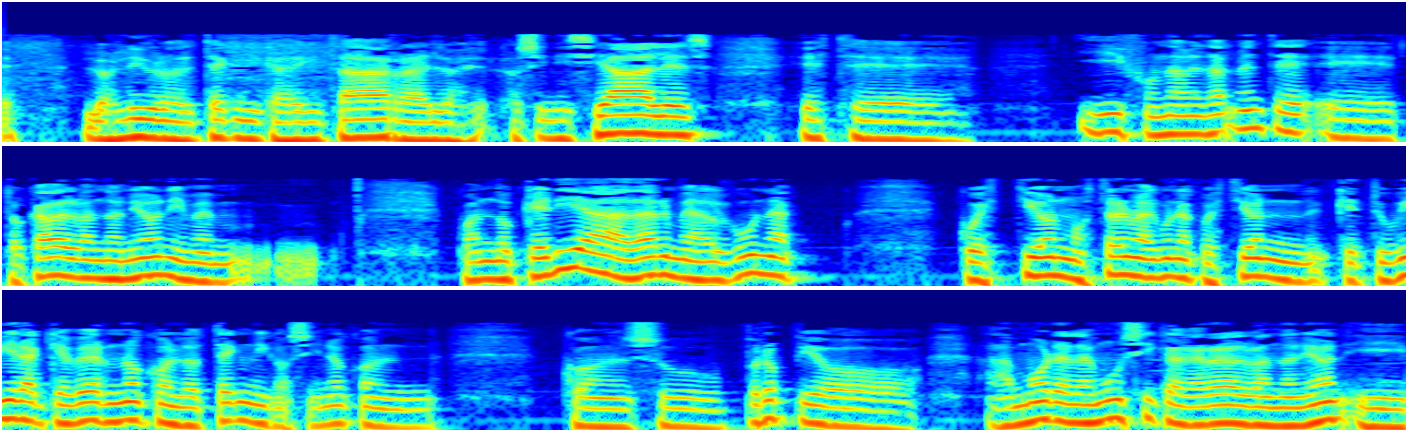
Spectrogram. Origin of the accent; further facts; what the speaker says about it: Granadero Baigorria, Santa Fe, Argentina; Mirá, en realidad Granadero Baigorria es una ciudad bastante importante. No es grande como Rosario, no tiene las dificultades que tienen las grandes ciudades.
